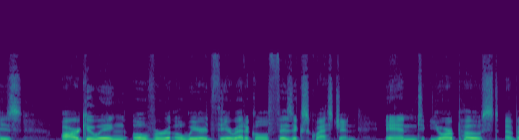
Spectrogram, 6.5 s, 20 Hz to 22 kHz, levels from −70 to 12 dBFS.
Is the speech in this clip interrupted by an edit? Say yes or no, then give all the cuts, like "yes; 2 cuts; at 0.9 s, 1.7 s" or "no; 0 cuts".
no; 0 cuts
